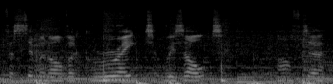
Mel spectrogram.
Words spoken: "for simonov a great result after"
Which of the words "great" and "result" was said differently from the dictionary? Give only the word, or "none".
none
